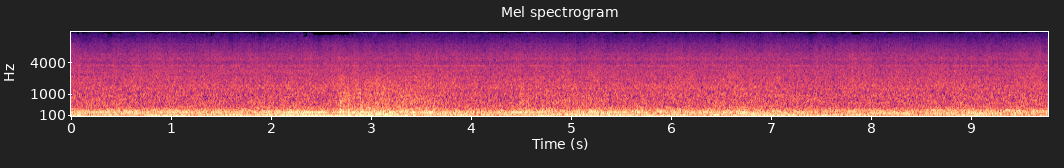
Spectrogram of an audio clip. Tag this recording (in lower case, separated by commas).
white noise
